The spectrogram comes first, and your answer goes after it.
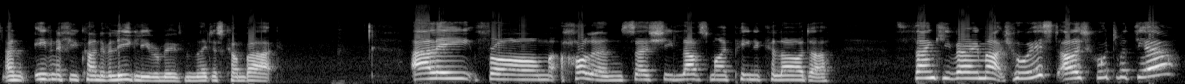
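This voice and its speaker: A woman's voice: a little high, animated, normal speed, fairly bright tone. Chatty woman on dull lo-fi audio. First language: English. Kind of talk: casual live chat, storytelling. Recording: dull lo-fi internet chat audio.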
